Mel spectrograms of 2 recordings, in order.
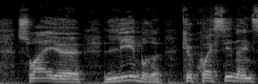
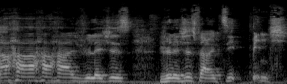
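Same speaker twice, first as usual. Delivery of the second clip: usual speaking voice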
